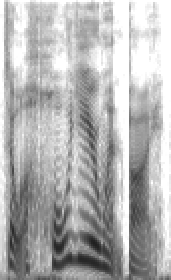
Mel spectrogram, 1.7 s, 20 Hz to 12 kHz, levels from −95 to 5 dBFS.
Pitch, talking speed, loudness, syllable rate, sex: 205 Hz, 210 wpm, -17 LUFS, 4.6 syllables/s, female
